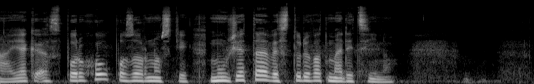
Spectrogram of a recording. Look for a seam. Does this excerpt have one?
yes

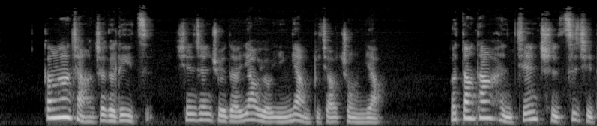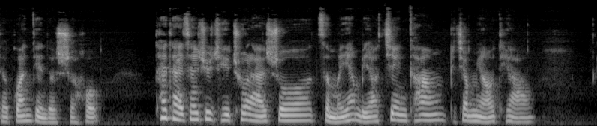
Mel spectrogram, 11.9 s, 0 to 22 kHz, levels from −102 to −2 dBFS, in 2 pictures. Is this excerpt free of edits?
yes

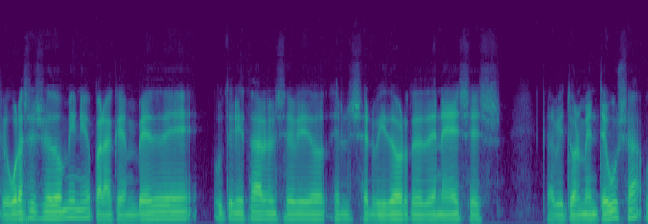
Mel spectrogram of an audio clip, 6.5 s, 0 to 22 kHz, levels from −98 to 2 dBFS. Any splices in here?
no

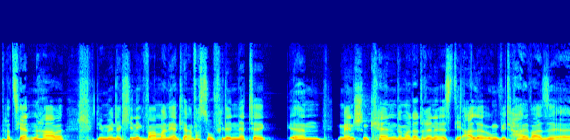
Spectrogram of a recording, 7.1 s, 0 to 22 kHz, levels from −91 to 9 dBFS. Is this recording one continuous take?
no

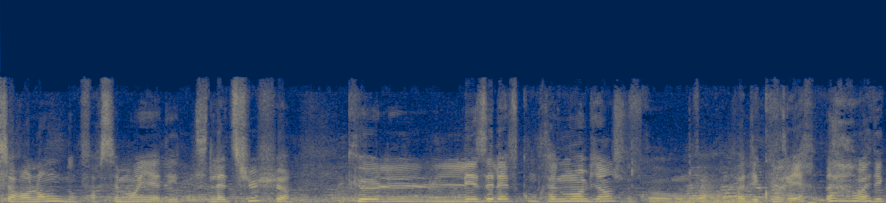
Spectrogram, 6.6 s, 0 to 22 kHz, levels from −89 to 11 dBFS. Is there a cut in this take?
yes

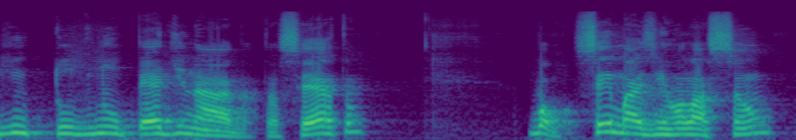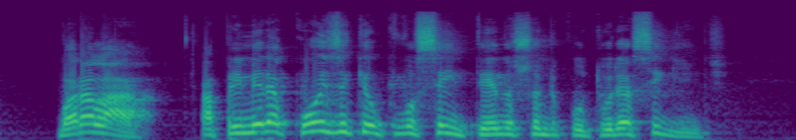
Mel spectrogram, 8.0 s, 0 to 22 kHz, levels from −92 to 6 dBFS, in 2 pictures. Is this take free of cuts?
no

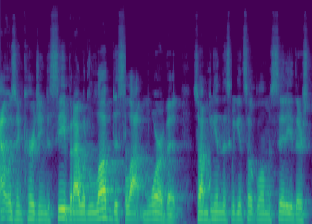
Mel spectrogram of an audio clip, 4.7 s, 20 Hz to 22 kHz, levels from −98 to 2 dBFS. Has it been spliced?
yes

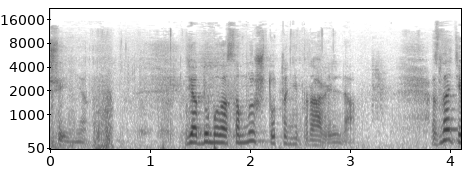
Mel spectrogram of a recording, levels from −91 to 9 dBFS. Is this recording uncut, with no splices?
no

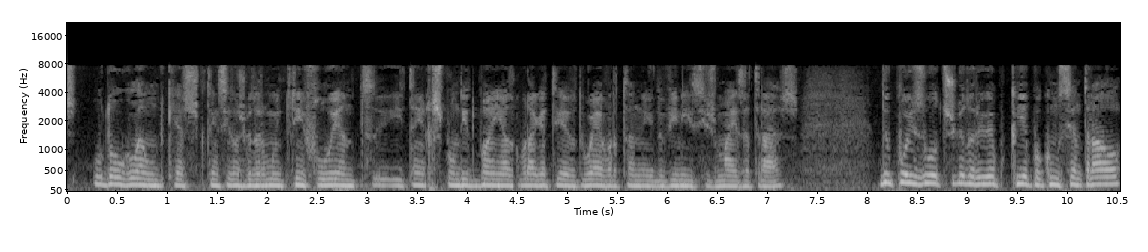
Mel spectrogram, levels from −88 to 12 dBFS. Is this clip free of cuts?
no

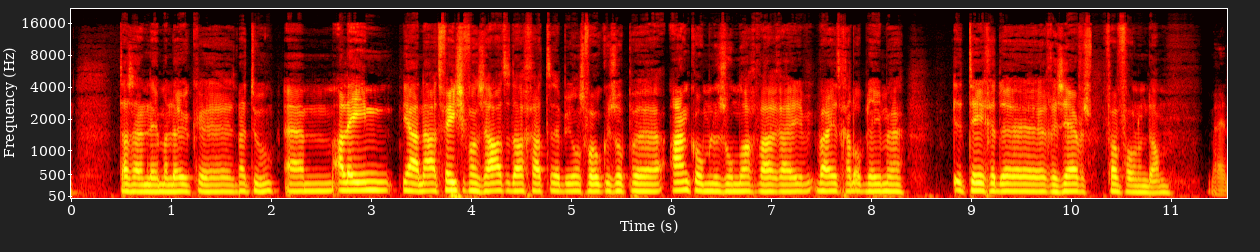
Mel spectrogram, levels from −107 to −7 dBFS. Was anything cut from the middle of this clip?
yes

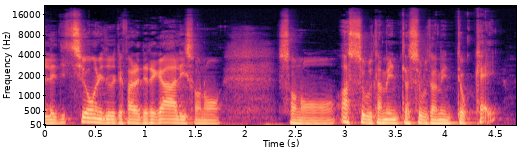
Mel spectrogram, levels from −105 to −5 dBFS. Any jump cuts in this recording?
no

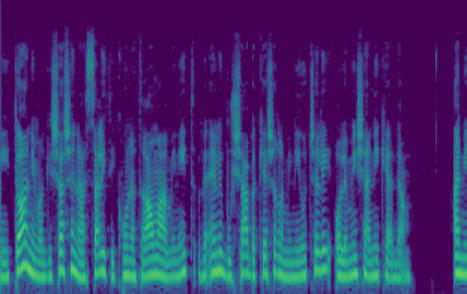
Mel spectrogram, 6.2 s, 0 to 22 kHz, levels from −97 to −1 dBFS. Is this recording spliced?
no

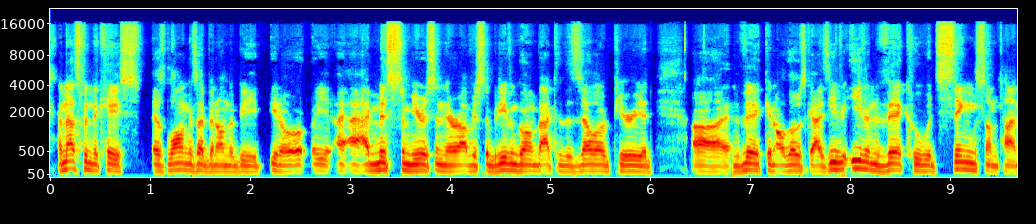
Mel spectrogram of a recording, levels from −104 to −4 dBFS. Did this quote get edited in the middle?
no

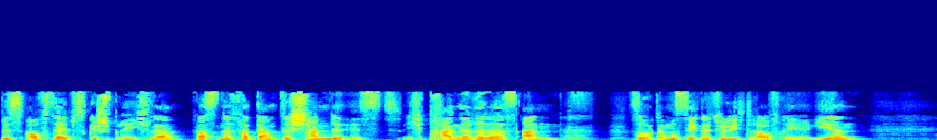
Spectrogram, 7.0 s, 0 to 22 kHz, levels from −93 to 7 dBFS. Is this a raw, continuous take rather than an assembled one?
yes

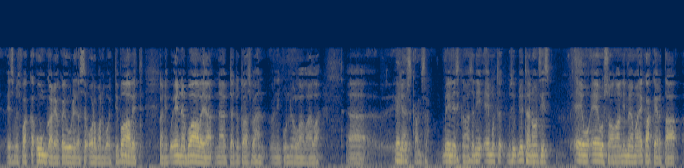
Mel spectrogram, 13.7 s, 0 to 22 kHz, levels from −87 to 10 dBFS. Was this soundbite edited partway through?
yes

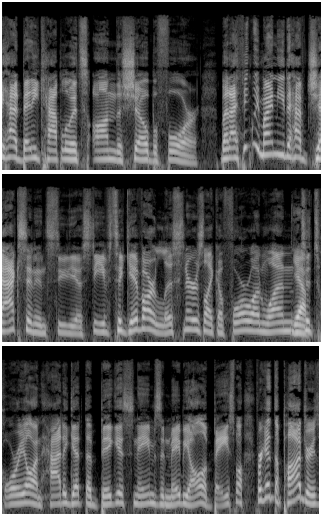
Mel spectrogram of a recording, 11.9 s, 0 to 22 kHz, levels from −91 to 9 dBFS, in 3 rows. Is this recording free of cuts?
yes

